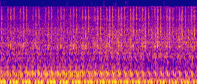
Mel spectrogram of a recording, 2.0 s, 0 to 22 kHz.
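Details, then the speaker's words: 1992 Plymouth Laser RS Turbo after rebuild, cam angle sensor loosened for adjustment, at idle; loud fast even ticking keeping pace with engine speed over a lumpy idle, owner suspects lifters, not confirmed. "yeah it sounds like it's actually just lifters but that's pretty loud so i should probably look into that uh before i rev it up too much um and find out what's causing the lifter tick"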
